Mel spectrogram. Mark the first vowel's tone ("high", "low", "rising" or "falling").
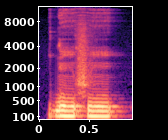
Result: low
